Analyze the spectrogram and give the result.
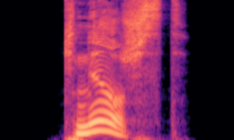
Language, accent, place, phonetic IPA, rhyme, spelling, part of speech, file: German, Germany, Berlin, [knɪʁʃst], -ɪʁʃst, knirschst, verb, De-knirschst.ogg
- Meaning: second-person singular present of knirschen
